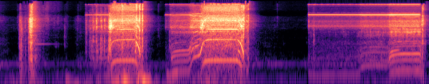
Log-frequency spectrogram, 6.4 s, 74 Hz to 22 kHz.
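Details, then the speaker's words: Makita DHP481 cordless drill after regreasing a bone-dry gearbox that had sounded rough: short trigger bursts spin up to a smooth, even whir and wind down cleanly, no grinding or rattle; gearbox now quiet and healthy. "Listen to that. That's some difference. That's exactly what it was. Gearbox is just bone dry, causing it to sound very rough."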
